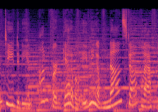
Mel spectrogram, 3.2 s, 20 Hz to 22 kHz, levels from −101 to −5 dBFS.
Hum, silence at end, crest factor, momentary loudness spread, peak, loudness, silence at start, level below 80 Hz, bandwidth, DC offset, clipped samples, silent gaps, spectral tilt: none; 0 s; 16 dB; 5 LU; -10 dBFS; -26 LUFS; 0 s; -48 dBFS; 16 kHz; under 0.1%; under 0.1%; none; -4 dB/octave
